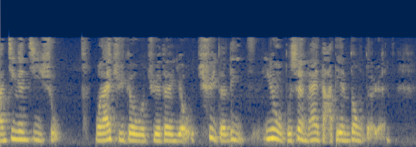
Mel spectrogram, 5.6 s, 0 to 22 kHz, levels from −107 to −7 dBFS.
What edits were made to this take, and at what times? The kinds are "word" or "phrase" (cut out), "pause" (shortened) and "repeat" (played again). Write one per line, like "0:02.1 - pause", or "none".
0:01.2 - pause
